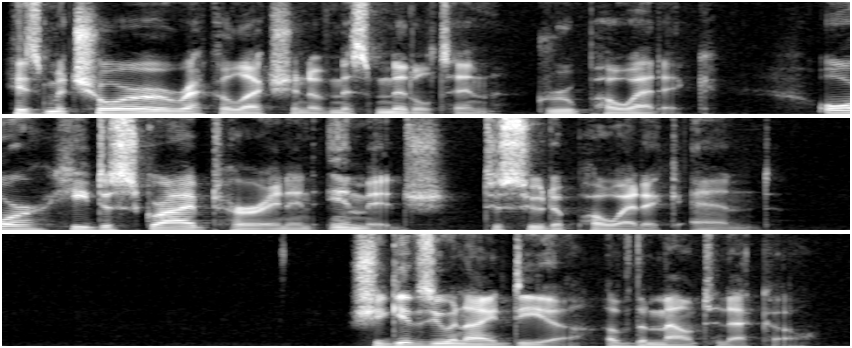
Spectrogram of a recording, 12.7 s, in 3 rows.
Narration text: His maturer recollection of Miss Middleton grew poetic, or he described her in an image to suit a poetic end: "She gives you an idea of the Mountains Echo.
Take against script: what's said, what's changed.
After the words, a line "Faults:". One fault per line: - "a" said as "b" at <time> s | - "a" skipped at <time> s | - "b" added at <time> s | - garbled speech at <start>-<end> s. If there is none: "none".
His maturer recollection of Miss Middleton grew poetic, or he described her in an image to suit a poetic end: "She gives you an idea of the Mountain Echo.
Faults:
- "Mountains" said as "Mountain" at 11.7 s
